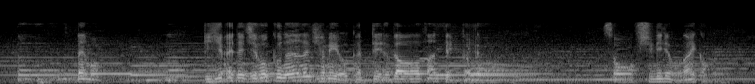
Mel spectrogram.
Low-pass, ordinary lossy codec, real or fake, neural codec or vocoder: 7.2 kHz; none; fake; codec, 24 kHz, 0.9 kbps, WavTokenizer, medium music audio release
